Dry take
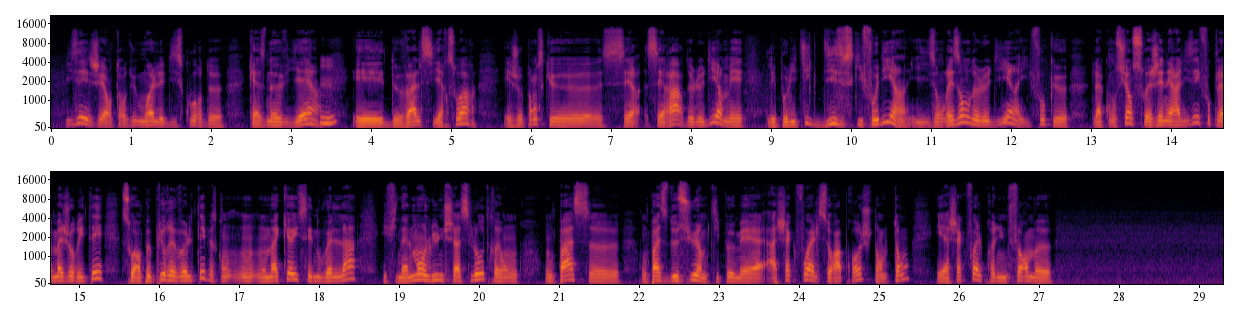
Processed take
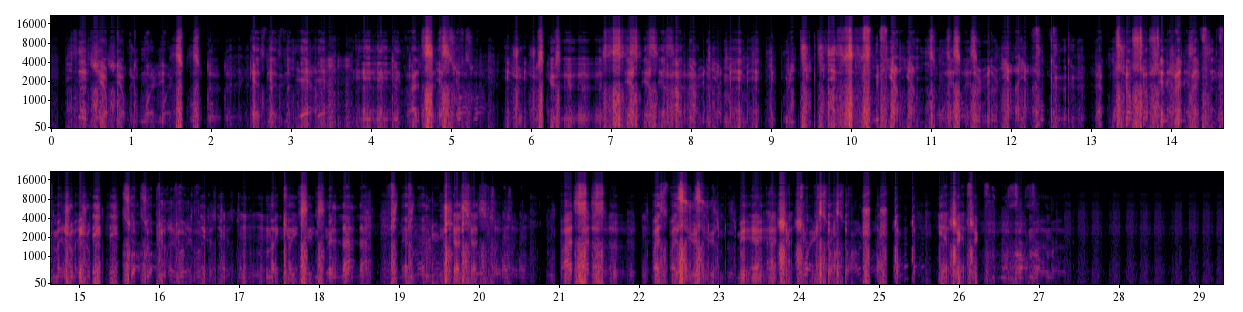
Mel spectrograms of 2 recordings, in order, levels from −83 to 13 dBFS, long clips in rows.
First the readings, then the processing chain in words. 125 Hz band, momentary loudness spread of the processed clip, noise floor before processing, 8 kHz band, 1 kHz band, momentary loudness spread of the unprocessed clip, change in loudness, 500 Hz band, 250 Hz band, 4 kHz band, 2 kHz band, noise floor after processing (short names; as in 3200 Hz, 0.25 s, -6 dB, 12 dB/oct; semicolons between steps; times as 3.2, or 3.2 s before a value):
-15.0 dB, 17 LU, -54 dBFS, +1.0 dB, -9.0 dB, 9 LU, -7.0 dB, -16.5 dB, -18.5 dB, +2.5 dB, -4.0 dB, -63 dBFS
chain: weighting filter D; spectral repair 26.15–26.73, 290–6000 Hz both; differentiator; notch 7900 Hz, Q 7; in parallel at -3.5 dB: sample-and-hold 20×; on the sum: step gate "x.x.x..x." 173 bpm -12 dB; on a send: echo 0.213 s -6 dB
